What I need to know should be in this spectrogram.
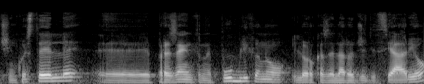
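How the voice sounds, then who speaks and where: This man talks at a fairly quick pace and a medium pitch. His pitch variation is ordinary. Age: 30s. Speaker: political candidate. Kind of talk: campaign statement to camera. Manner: hesitant, with filler sounds.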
